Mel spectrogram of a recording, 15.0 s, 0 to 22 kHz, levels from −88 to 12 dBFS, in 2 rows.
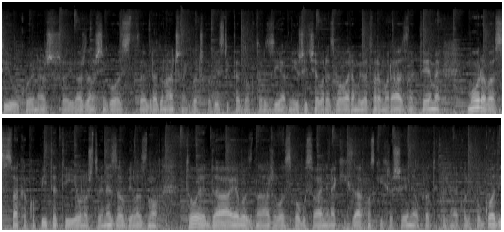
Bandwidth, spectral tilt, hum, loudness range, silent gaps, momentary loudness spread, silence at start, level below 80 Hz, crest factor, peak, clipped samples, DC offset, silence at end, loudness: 16.5 kHz; -6.5 dB/octave; none; 5 LU; none; 10 LU; 0 s; -42 dBFS; 20 dB; -8 dBFS; under 0.1%; 0.1%; 0 s; -29 LUFS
